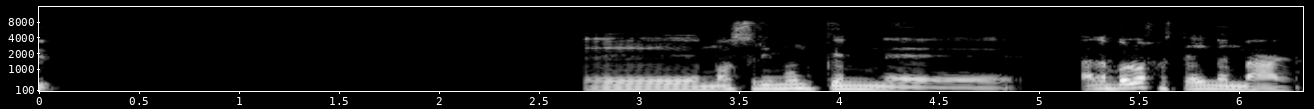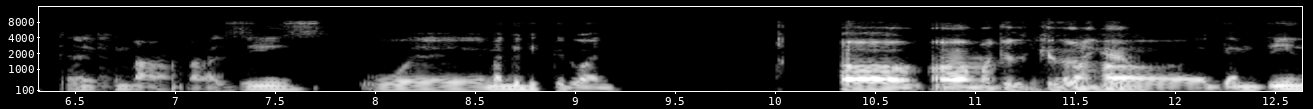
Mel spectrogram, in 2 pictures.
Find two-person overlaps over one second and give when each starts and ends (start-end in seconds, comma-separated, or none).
none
